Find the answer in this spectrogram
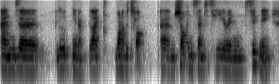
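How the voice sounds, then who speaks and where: Here is a woman's voice. Her pitch is very deep and low. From England. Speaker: nurse recruitment director. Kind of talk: informational presentation. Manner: casual, conversational.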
